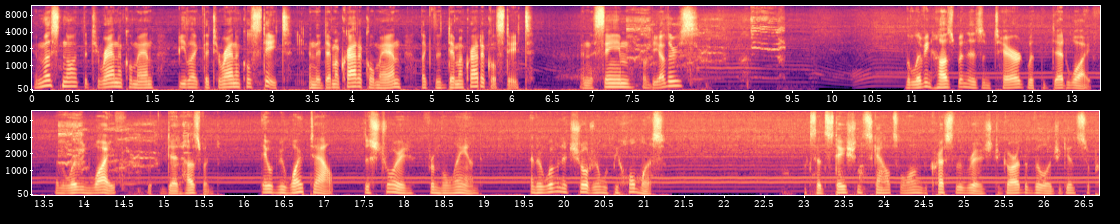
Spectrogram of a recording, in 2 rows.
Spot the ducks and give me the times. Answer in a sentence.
You can't hear the ducks here.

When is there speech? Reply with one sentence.
The speech can be heard from 0.0 to 8.4 s, from 10.9 to 21.3 s and from 23.0 to 26.6 s.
